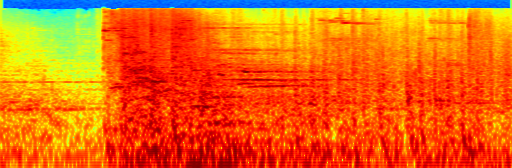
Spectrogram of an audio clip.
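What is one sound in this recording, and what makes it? Video game spell effects whoosh and crackle as characters fight.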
